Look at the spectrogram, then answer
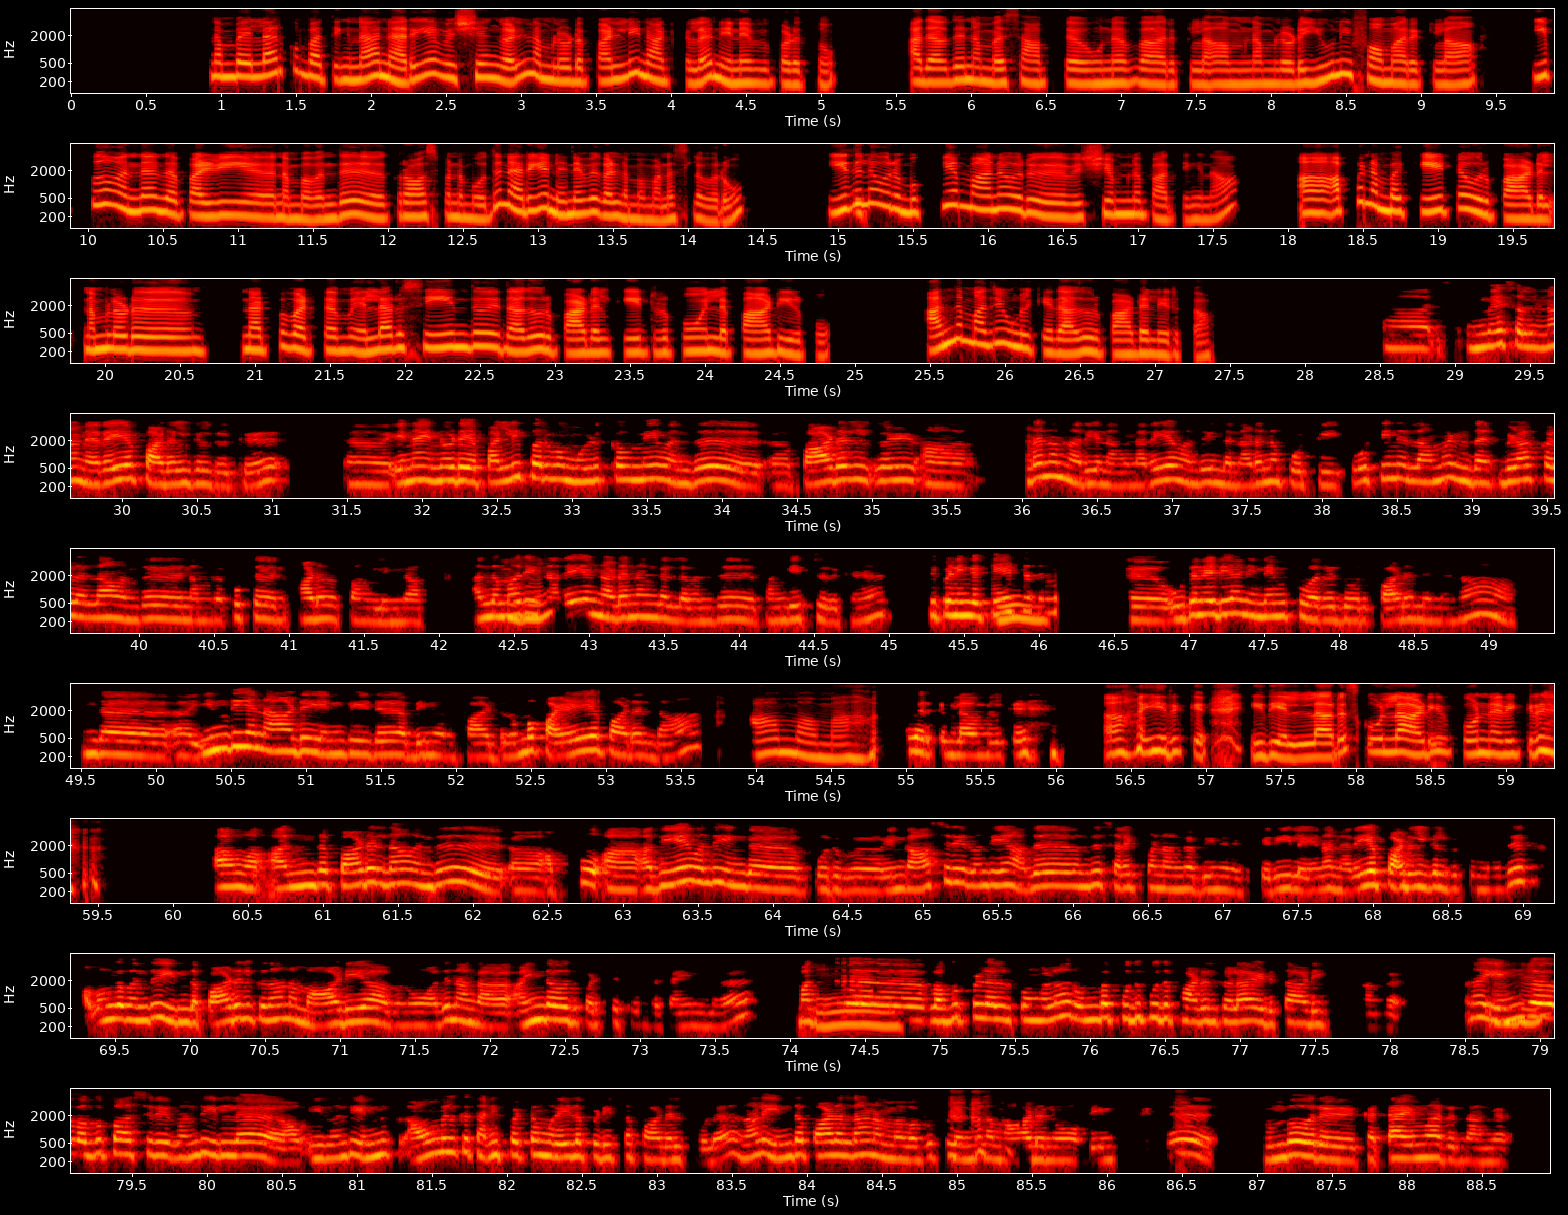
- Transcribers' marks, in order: other background noise; drawn out: "நம்மளோட"; chuckle; laughing while speaking: "ஆஹ, இருக்கு. இது எல்லாரும் ஸ்கூல்‌ல ஆடியிருப்போனு நினைக்கிறேன்"; laugh
- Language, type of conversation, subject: Tamil, podcast, ஒரு பாடல் உங்களுக்கு பள்ளி நாட்களை நினைவுபடுத்துமா?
